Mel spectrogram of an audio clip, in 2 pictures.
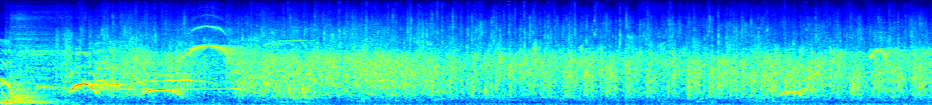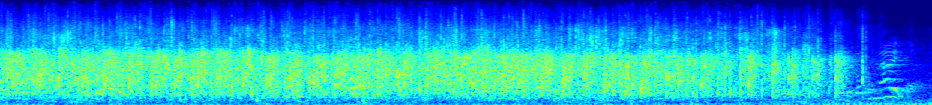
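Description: Audience applauding as the jazz band's last note stops, with a few cheers in the first few seconds; the applause dies away near the end.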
